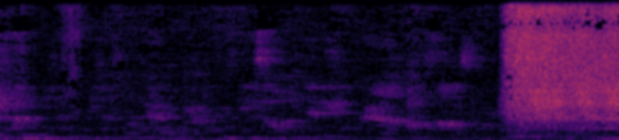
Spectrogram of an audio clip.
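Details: A little kitten, shunned by its feline friends, lets out a sudden harsh, breathy hiss that bursts in near the end and holds for about a second, over soft background music.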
